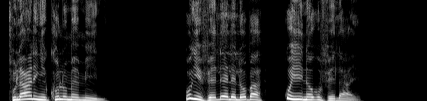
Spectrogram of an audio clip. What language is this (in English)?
North Ndebele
